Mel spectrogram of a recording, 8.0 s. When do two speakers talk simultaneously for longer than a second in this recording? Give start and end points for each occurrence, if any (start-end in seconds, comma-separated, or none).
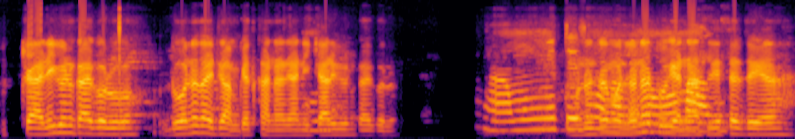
5.7-7.2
